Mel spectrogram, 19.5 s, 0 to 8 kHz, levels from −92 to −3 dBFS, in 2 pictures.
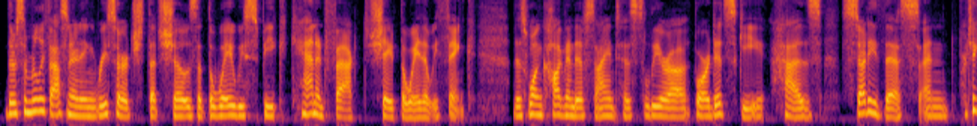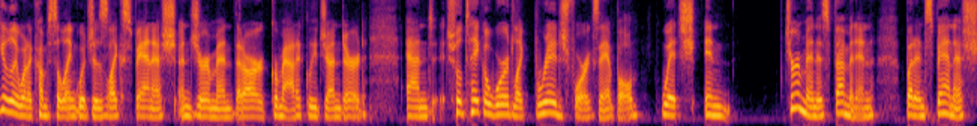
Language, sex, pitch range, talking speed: English, female, 165-195 Hz, 190 wpm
